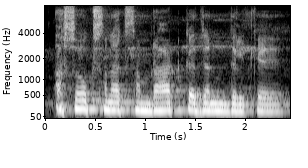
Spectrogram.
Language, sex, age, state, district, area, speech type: Maithili, male, 60+, Bihar, Saharsa, rural, spontaneous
